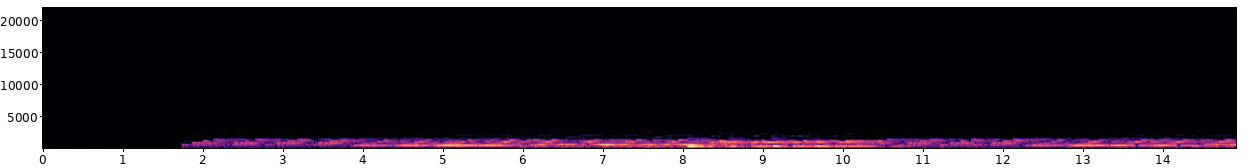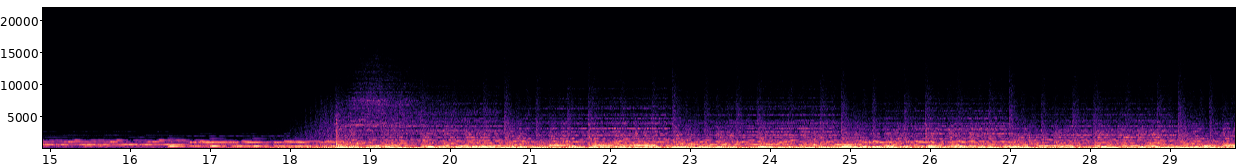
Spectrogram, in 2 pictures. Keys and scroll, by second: 2.3 ctrl+z, 2.6 ctrl+=, 3.2 space.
